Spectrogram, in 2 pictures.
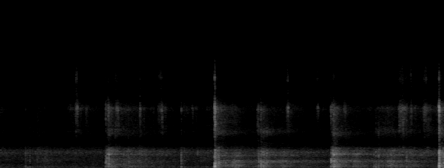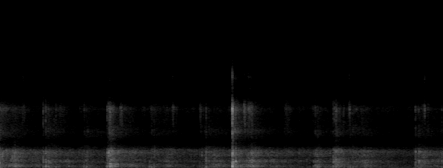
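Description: Tennis shoes squeak on the court.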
